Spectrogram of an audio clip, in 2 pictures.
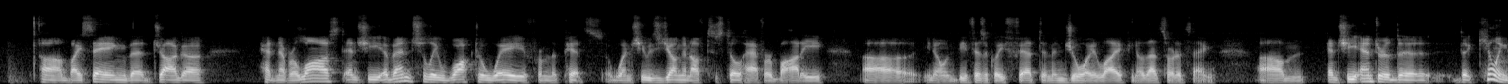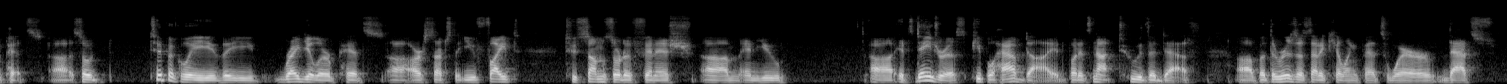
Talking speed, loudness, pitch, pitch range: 185 wpm, -17 LUFS, 100 Hz, 95-110 Hz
